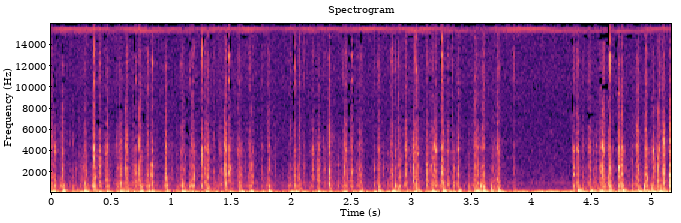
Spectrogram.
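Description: A white plastic compact keyboard with round mint keys and a hollow body is held upright close to the mic while fingertips press and tap the keys. It produces a rapid stream of light, clicky typing taps with a deep, hollow low-end thump under each one. The taps are soft and dry with almost no ring.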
